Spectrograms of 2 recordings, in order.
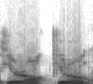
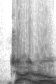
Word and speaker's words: gyro: not a big fan of pronouncing it hero, but just say it gyro, but there's a good place in Worcester, Boomers, that has it.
